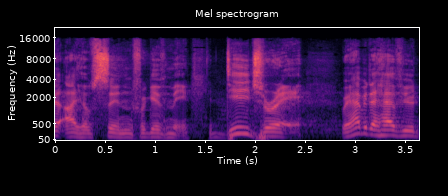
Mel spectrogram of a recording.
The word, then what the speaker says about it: Dedre: DED DED DED I have sinned forgive me dedre we're happy to have you D God bless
